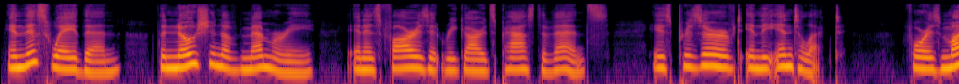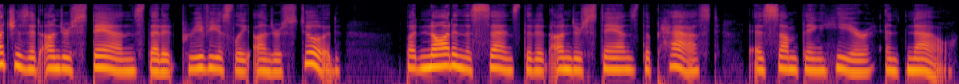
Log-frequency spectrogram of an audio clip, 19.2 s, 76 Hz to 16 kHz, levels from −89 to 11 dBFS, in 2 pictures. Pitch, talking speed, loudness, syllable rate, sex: 205 Hz, 140 wpm, -19 LUFS, 4.1 syllables/s, female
